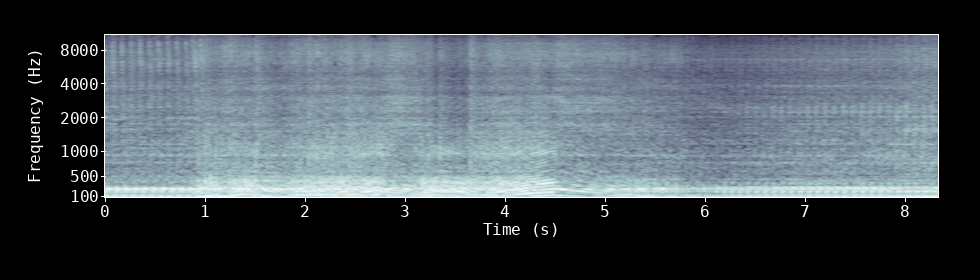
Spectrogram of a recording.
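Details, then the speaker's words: Honda 650 bought as non-running, now started after fuel drained; single-cylinder thump with loose clattery rattling knock on each beat as revs rise and fall, seemingly mid-engine; oil clean, no water; cause unconfirmed, teardown feared. "H wonder what that rattling noise is that suck have to tear this thing all the way down"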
